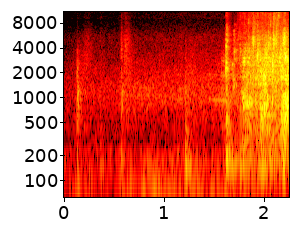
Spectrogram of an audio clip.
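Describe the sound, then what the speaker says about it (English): Fresh water flush of a cassette toilet in a Hymer B534 motorhome: a few quiet clicks and taps, then a sudden rush of water that builds and stays loud to the end. "You'll get fresh water flush, put a little bit of water in."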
